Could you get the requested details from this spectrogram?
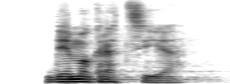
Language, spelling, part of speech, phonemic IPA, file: Italian, democrazia, noun, /demokraˈtsia/, It-democrazia.ogg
